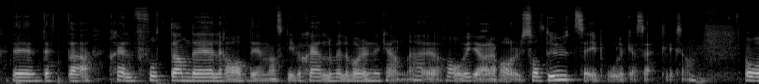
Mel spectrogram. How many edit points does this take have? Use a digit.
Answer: 2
